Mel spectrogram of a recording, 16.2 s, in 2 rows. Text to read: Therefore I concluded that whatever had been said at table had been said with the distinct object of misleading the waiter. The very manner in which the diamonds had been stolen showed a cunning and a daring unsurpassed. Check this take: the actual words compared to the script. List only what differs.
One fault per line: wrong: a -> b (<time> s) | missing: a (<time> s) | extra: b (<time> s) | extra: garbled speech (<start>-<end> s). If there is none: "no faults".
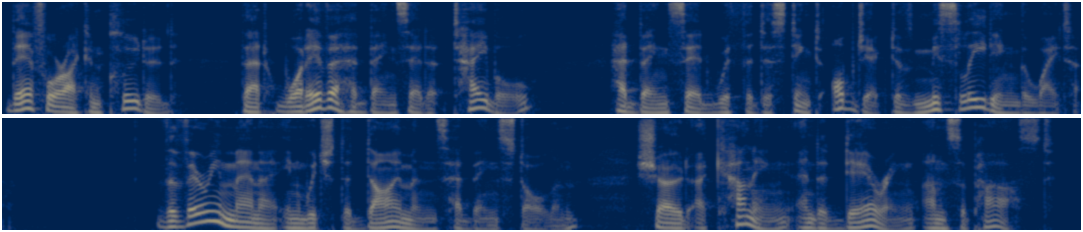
no faults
